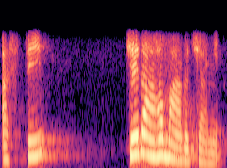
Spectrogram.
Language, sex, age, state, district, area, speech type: Sanskrit, female, 18-30, Kerala, Thrissur, rural, conversation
